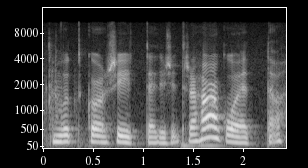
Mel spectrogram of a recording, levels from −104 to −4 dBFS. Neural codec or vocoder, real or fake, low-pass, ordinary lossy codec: none; real; 10.8 kHz; none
